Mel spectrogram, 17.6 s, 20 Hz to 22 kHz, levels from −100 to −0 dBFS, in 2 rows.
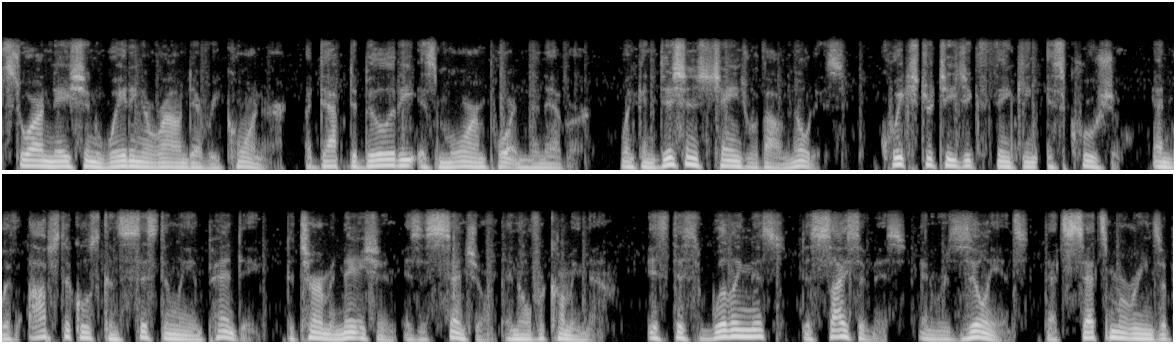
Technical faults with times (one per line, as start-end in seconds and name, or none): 0.00-17.58 overdone noise removal
11.41-11.47 short stall from a late packet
